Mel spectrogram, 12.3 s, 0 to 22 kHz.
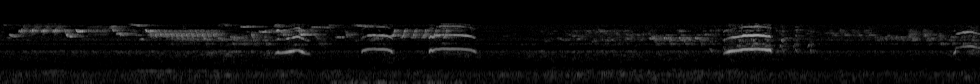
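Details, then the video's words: Northern goshawk at its nest bringing a branch and prey, June 2018: several drawn-out wailing calls with a rising-then-falling shape, spaced irregularly over twelve seconds, among high faint chatter and steady background hiss. "Havik V Met Tak En Prooi"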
